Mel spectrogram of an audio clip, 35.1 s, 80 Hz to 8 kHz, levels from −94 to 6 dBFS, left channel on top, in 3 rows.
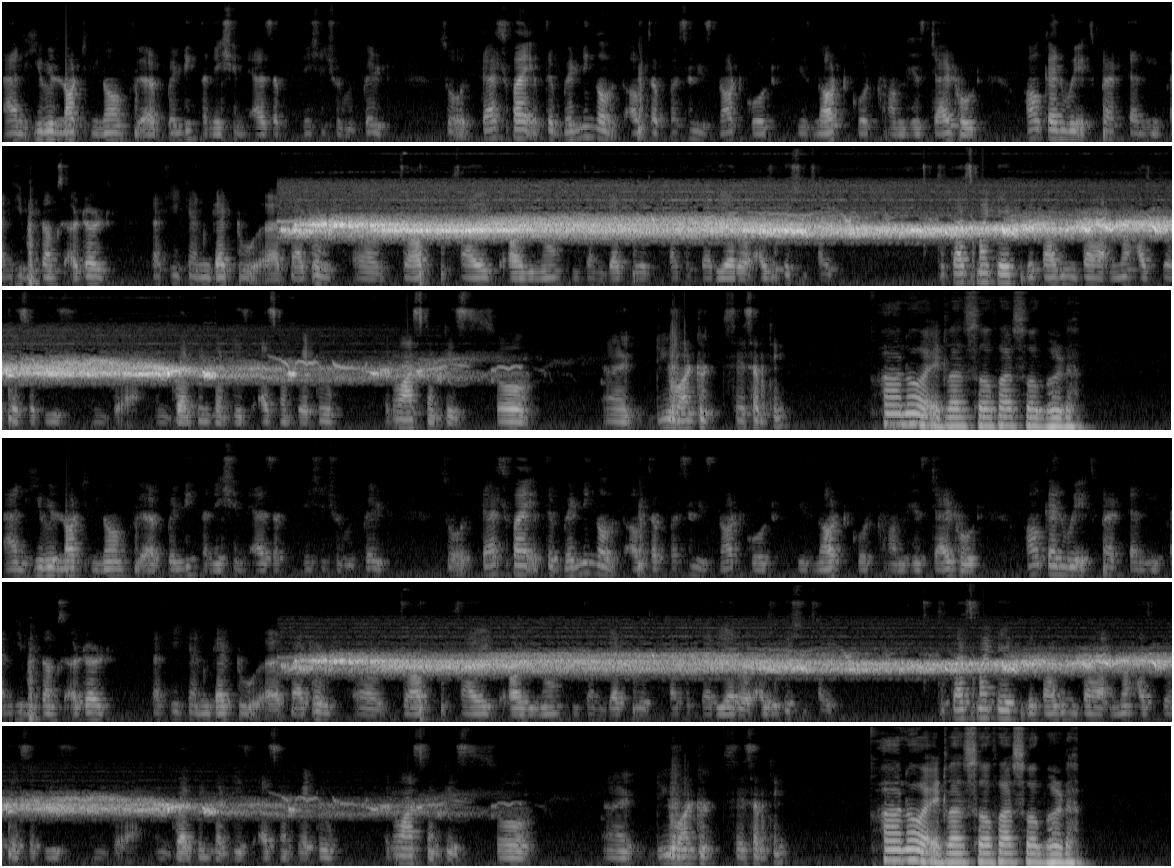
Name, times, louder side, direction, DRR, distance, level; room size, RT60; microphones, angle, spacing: voice 1, 0.0-2.7 3.3-3.8 4.4-6.6 6.9-7.6 8.0-9.7 10.2-12.7 13.2-15.9 16.3-17.3 17.5-20.0 21.2-24.0 24.3-26.7 27.3-28.7 29.4-29.7 29.9-31.2, left 3 dB, 65° left, 1.2 m, -43 dB
sound 1, 14.5-27.8, left 10 dB, 80° left, 0.4 m, -24 dB
voice 2, 32.2-34.2, right 3 dB, 50° right, 0.7 m, -32 dB
9.6 x 3.9 x 2.9 m
head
